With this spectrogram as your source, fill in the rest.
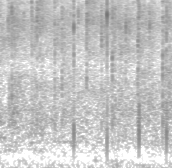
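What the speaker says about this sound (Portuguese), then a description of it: "Vamos aplaudir o Senhor?" A congregation applauding during a church service, faint scattered claps with a few sharper hits standing out over a soft, steady background.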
